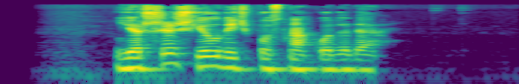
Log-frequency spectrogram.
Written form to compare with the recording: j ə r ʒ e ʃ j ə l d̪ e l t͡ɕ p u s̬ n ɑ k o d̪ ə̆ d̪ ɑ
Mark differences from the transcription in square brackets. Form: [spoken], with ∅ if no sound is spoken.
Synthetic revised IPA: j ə r [ʃ] e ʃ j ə l d̪ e [∅] t͡ɕ p [o] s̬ n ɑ k o d̪ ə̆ d̪ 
